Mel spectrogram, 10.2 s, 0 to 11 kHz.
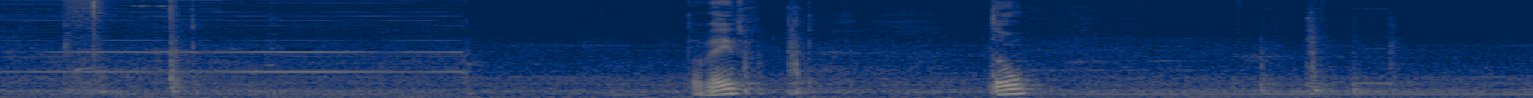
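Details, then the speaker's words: Epson L3150 printer that had a general error with all lights flashing: low hum with smooth feed and carriage bursts, no grinding, belt noise during head cleaning; printing normally again (temporary fix). "tá fazendo uma limpeza do cabeçote esse barulho é por causa da correia tudo bonitinho vamos tirar outra cópia"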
